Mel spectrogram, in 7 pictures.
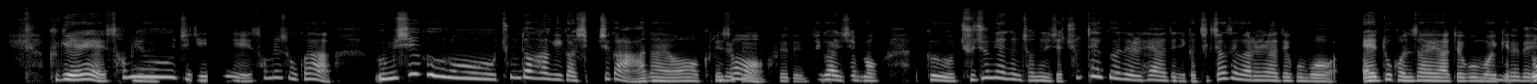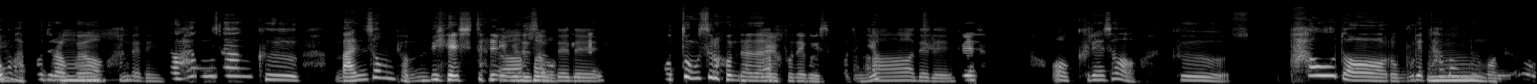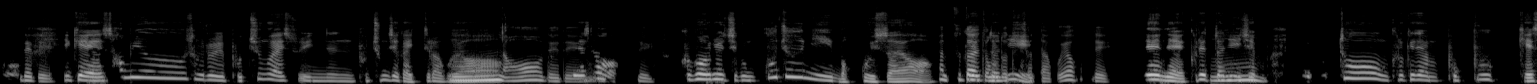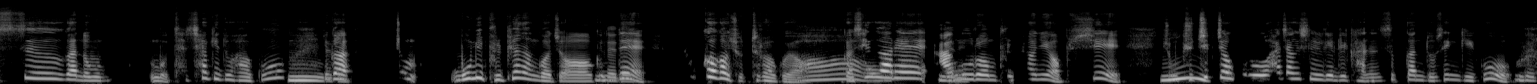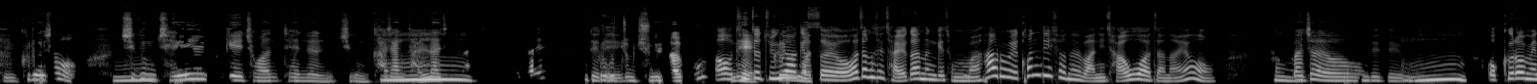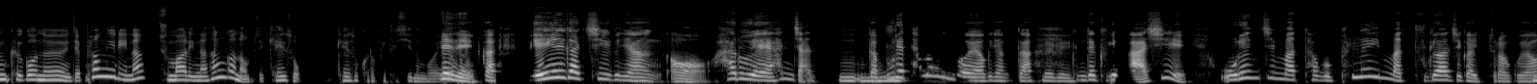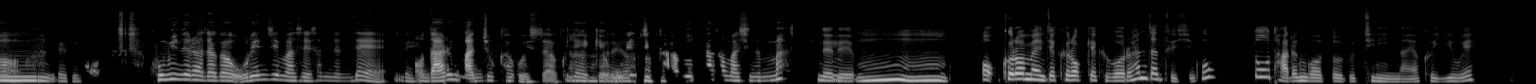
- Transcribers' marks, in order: laughing while speaking: "변비에 시달리면서"; laughing while speaking: "고통스러운"; tapping; put-on voice: "가스"; other background noise; background speech; laughing while speaking: "중요하고"; laugh
- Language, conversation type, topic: Korean, podcast, 아침에 일어나서 가장 먼저 하는 일은 무엇인가요?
